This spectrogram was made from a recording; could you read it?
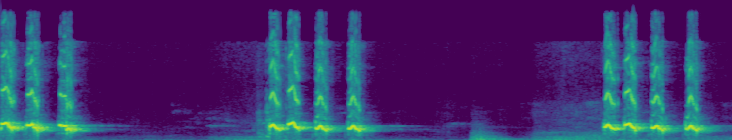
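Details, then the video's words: Sooty-headed bulbul singing in the rapid ropel style, used as a lure to make other bulbuls answer: three short bursts of quick, bubbly notes with overtones, each burst under half a second, separated by silent gaps and faint low rustling. "trucukan gacor TARUNG ROPEL"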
